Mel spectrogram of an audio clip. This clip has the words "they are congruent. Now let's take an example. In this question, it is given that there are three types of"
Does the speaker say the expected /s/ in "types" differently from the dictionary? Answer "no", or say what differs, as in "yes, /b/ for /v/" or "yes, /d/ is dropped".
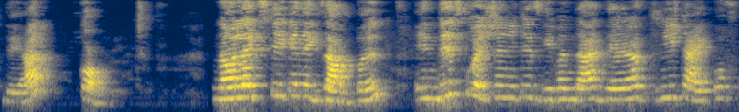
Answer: yes, /s/ is dropped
